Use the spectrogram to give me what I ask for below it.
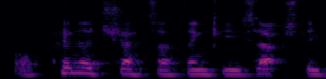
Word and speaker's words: Pinochet: and the leader of the uh army general pinochet or pinochet i think he's actually pronounced uh established a uh regime that used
